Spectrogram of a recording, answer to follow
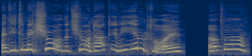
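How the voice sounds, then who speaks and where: A woman playing a suspicious, smooth-talking female space station agent with arch, hesitant politeness in a tabletop game. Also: high-pitched, lively intonation, a little slow, heavily acted. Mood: politely menacing. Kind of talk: improvised tabletop roleplay.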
